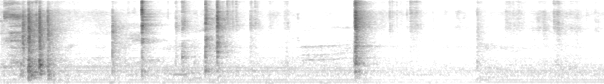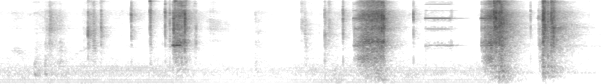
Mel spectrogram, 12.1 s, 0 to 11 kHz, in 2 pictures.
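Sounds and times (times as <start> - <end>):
screwdriver clicks and scrapes: 7.4 - 8.0.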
